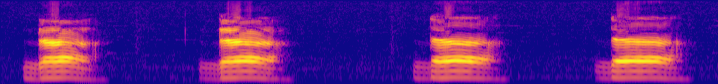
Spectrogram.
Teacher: Nun itu ujung lidah bertemu dengan langit-langit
